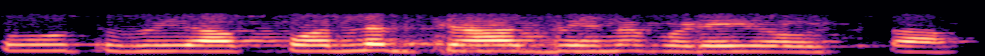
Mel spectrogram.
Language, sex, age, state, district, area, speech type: Hindi, female, 18-30, Rajasthan, Jodhpur, urban, conversation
